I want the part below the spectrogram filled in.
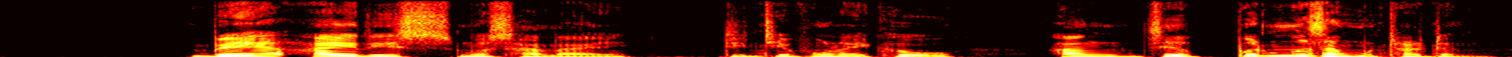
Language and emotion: Bodo, happy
